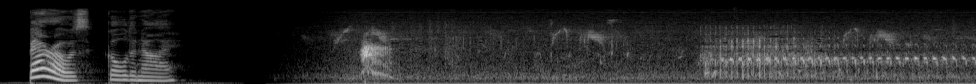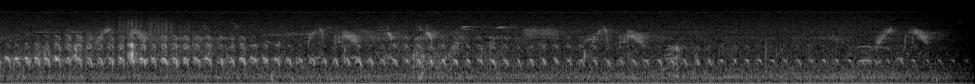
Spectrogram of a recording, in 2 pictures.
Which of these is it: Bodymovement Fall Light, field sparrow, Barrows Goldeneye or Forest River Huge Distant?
Barrows Goldeneye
